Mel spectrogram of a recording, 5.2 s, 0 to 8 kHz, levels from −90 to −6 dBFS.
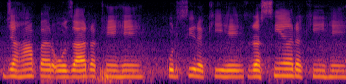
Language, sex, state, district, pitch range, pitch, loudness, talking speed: Hindi, female, Jharkhand, Jamtara, 180-190 Hz, 180 Hz, -30 LUFS, 125 wpm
